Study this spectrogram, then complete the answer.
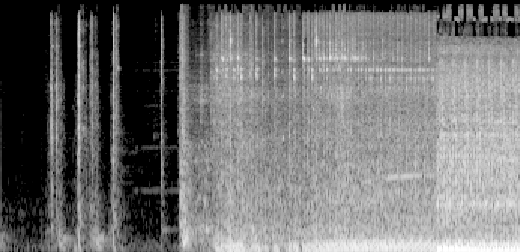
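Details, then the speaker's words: VW Beetle carburetor (Volks bits rebuild) after replacing bad vacuum caps: starter clicks, then a steady, even idle with no misses; rough idle and power loss from vacuum leak fixed, running healthy. "now she runs great nice and smooth no missing idle's fine i think that was the whole problem"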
